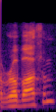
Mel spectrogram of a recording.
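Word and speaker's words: Rowbotham: Am I pronouncing that right? Yeah, Robotham.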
